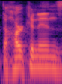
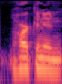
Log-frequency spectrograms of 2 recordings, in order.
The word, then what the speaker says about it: Harkonnen: Harkonnen is typically mispronounced. People say Harkonnen.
